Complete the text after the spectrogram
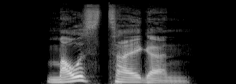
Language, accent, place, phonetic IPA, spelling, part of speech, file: German, Germany, Berlin, [ˈmaʊ̯sˌt͡saɪ̯ɡɐn], Mauszeigern, noun, De-Mauszeigern.ogg
- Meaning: dative plural of Mauszeiger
